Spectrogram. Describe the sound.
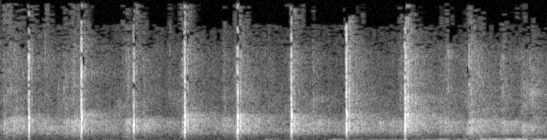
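Eight crisp, evenly spaced hand claps at a slow, steady pace, welcoming a speaker at a short talk event, with nothing else in between.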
